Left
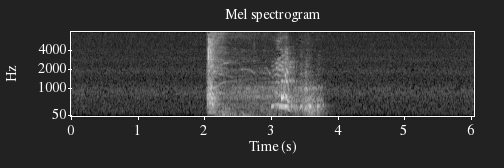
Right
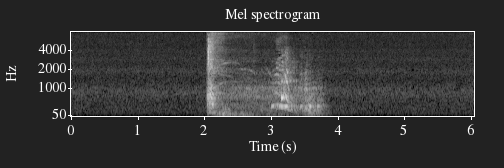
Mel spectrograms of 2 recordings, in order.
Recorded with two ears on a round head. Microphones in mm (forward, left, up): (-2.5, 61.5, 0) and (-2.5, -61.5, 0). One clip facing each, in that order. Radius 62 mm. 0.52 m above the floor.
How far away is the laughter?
About 0.9 m.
